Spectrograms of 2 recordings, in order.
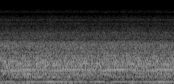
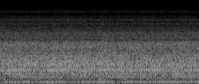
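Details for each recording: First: Hot tub pump in pump room while draining the tub on backwash: steady even whooshing hum with faint constant tone, no knocks or surges; pump running normally before its sound changes. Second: Hot tub pump in pump room on backwash draining the tub: steady whir, then tone shifts and thins near the end as the tub empties; this sound change signals draining is done.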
